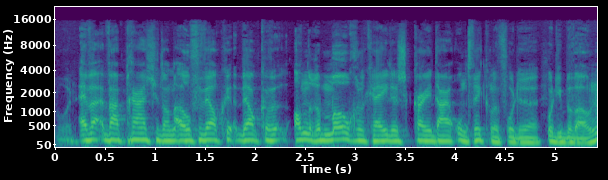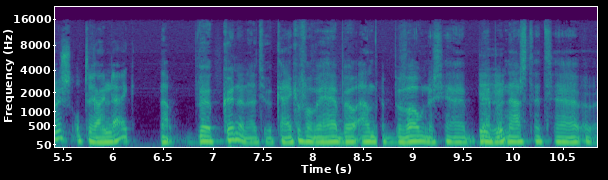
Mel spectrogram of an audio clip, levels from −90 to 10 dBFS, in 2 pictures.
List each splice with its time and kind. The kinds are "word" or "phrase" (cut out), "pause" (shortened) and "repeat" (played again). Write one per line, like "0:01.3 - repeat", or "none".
0:01.8 - word
0:04.9 - word
0:08.6 - word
